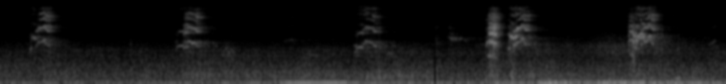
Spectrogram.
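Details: Galahs, a wild bonded pair of Rose-breasted Cockatoos in trees at a park in Australia; five grating screeches, each brief and raspy, spread irregularly over ten seconds above low background hum.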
